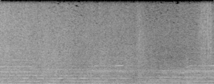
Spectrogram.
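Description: Tense orchestral film score with sustained held notes over a low rumbling rush of wind-blown sand. The rumble eases after the first second or so.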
